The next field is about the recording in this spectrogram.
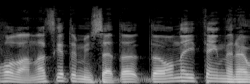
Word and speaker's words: Mousset: I'd rather have Mousset, not close, for a million less. – Mousset, I don't think, dude, that's. Don't say that. Don't pronounce that. T is French, dude.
